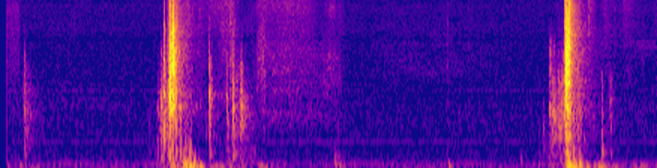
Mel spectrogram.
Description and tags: hit paper
hit, paper, percussive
